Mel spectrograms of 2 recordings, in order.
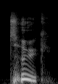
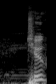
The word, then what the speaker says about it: toque: beanie completely wrong and he's saying that it's pronounced toque is that correct toque would be correct tuque is definitely the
